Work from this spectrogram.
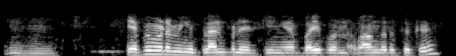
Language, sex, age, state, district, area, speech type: Tamil, male, 45-60, Tamil Nadu, Sivaganga, rural, conversation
